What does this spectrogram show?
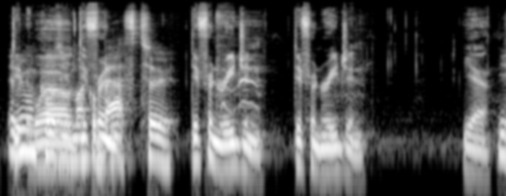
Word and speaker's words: Bath: Well, that's the proper English pronunciation of Bath. So. Yeah. But you know, I don't. But anyway. Yeah, I don't say that. I say in the Aussie way, Michael Bath.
